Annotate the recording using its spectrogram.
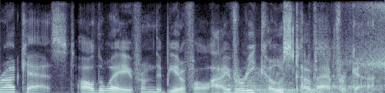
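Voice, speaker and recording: Against noticeable background noise, a man speaks at a fairly high pitch with very wide pitch swings. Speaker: voice actor. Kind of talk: radio announcer read.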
